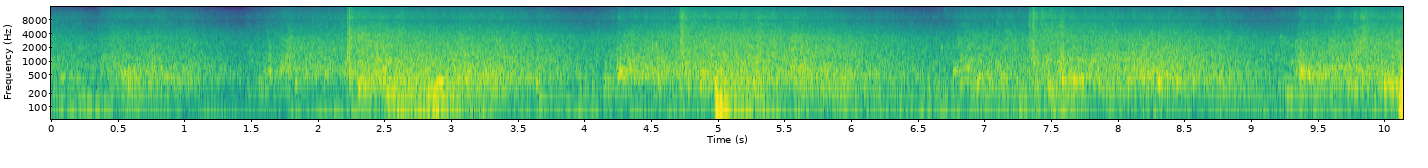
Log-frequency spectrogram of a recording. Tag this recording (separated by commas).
swimming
